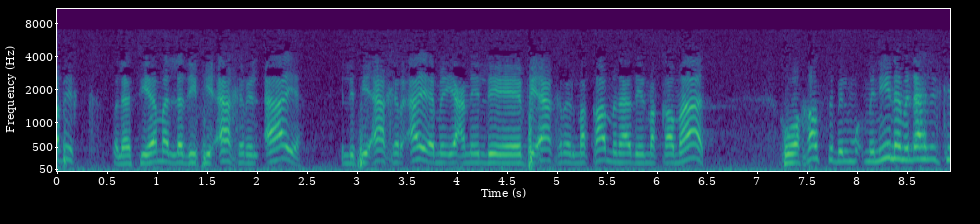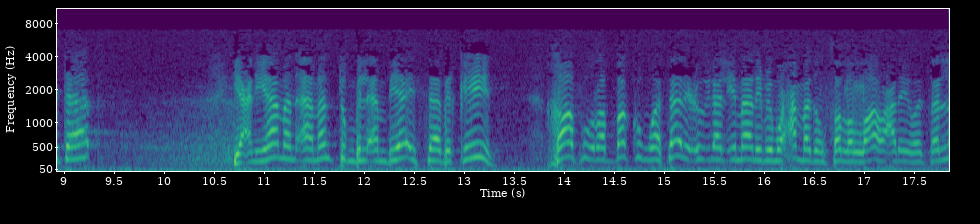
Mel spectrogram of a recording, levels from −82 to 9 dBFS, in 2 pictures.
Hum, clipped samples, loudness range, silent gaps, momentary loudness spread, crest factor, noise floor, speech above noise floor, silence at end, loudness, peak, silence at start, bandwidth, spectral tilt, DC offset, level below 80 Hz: none; under 0.1%; 2 LU; none; 9 LU; 18 dB; -43 dBFS; 20 dB; 0 s; -23 LUFS; -6 dBFS; 0 s; 7.4 kHz; -7 dB/octave; 0.6%; -44 dBFS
